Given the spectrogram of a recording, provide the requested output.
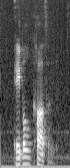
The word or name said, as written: abell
